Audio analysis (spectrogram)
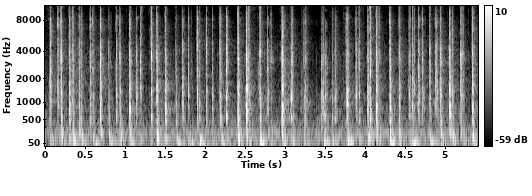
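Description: Fingertips of both hands type densely and quickly on a white full-size plastic mechanical computer keyboard. It makes a rapid, uneven stream of sharp, bright clicks, each with a soft low thump beneath, dying away almost instantly between strokes. The clattering rhythm continues steadily throughout.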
